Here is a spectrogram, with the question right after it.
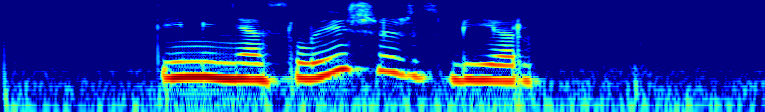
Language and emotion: Russian, neutral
